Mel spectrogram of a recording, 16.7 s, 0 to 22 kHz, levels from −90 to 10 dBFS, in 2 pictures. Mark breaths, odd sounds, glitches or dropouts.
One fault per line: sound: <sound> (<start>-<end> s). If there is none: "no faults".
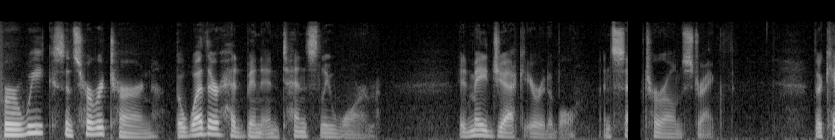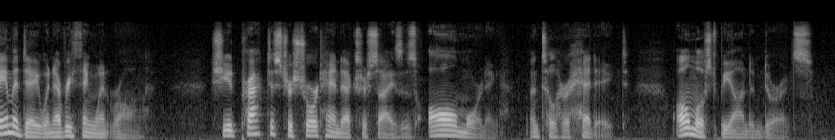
sound: dropout (6.3-6.4 s)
